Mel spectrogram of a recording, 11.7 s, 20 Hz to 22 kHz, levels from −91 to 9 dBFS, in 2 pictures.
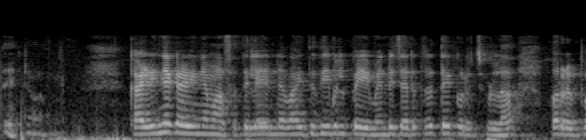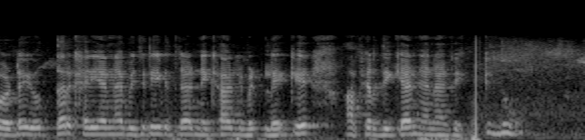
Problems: background conversations at intervals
